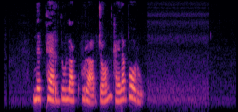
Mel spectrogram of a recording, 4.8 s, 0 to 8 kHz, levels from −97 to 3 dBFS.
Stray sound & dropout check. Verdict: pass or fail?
pass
